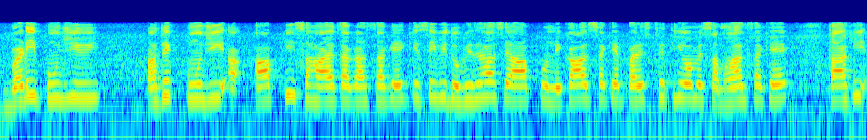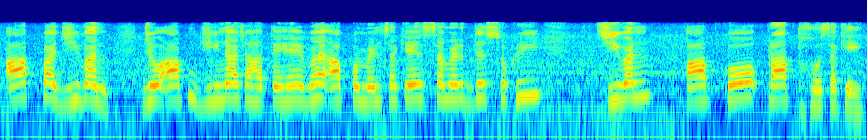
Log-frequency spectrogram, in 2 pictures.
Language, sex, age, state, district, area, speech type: Hindi, male, 18-30, Madhya Pradesh, Hoshangabad, rural, spontaneous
